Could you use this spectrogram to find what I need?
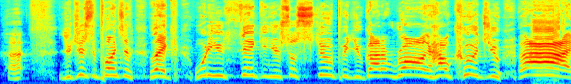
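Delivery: hammed-up angry scolding, building to a yell; mock furious God. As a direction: rant in imitation of a furious God, ending in a shout. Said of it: "he's angry and he's furious".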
